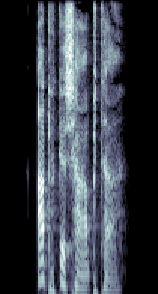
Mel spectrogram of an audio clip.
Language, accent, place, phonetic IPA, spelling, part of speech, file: German, Germany, Berlin, [ˈapɡəˌʃaːptɐ], abgeschabter, adjective, De-abgeschabter.ogg
- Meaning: inflection of abgeschabt: 1. strong/mixed nominative masculine singular 2. strong genitive/dative feminine singular 3. strong genitive plural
